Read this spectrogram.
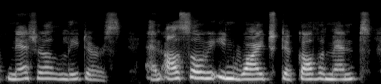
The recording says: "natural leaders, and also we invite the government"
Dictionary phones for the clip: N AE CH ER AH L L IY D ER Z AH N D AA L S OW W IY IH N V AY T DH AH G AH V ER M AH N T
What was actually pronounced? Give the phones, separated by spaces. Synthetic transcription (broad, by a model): N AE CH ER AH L L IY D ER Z AH N D AA L S OW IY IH N W AY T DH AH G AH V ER M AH N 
